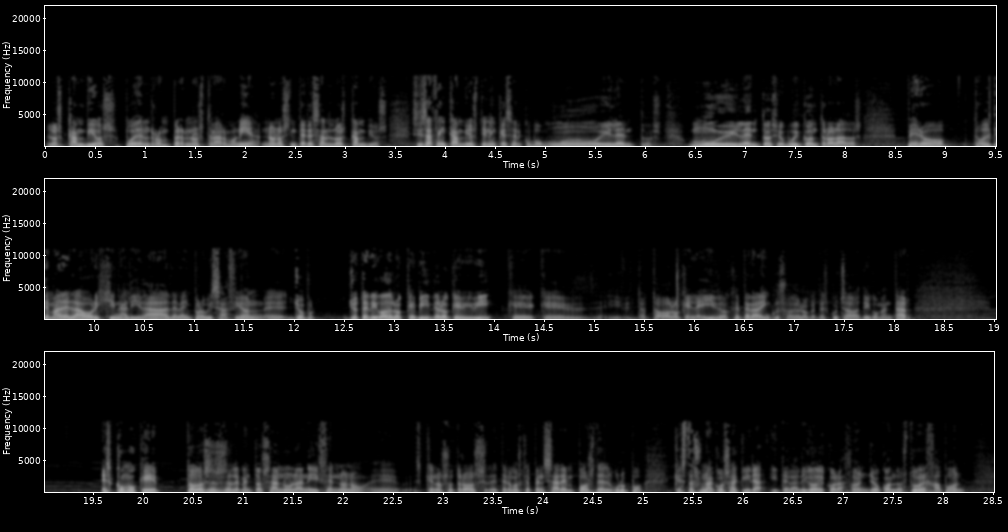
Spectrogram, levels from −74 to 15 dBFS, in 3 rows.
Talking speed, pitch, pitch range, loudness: 225 wpm, 130 Hz, 105-155 Hz, -25 LUFS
